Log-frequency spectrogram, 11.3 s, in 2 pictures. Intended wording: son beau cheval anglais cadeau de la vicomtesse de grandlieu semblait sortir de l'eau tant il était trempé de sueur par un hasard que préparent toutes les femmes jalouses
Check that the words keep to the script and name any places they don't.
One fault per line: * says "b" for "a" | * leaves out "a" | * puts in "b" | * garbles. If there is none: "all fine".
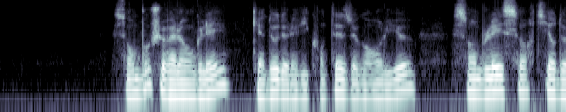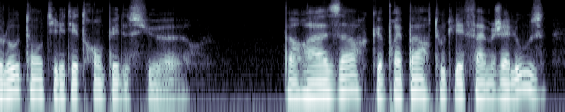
all fine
